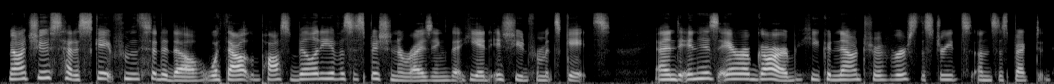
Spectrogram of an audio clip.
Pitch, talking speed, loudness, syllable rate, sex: 220 Hz, 180 wpm, -20 LUFS, 5.5 syllables/s, female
